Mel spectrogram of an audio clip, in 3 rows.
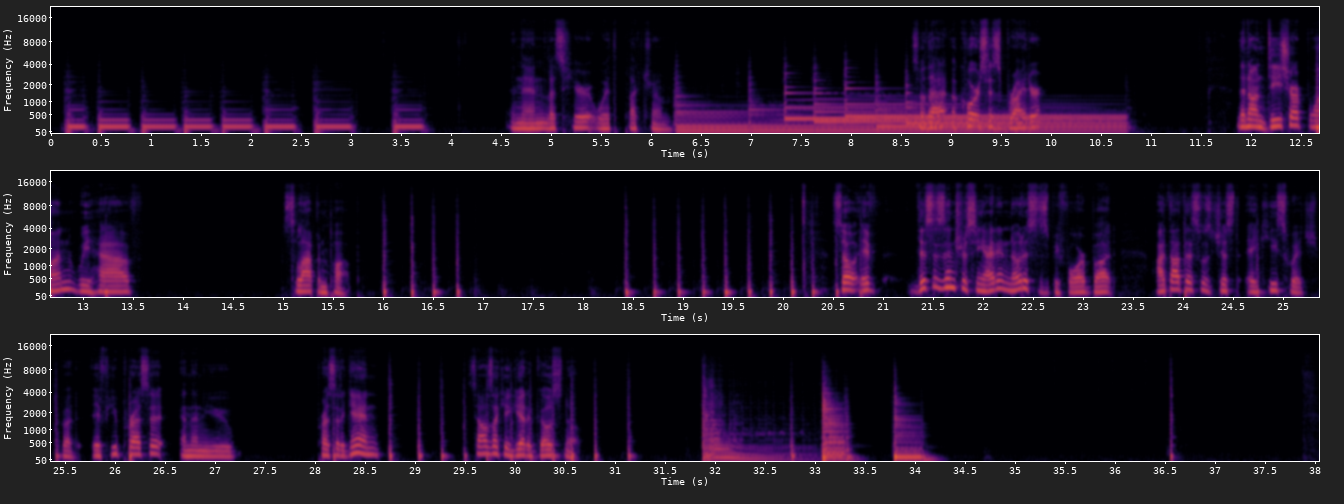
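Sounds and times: slapped bass notes: 0.1s - 3.8s, 6.2s - 10.8s, 31.8s - 34.3s.

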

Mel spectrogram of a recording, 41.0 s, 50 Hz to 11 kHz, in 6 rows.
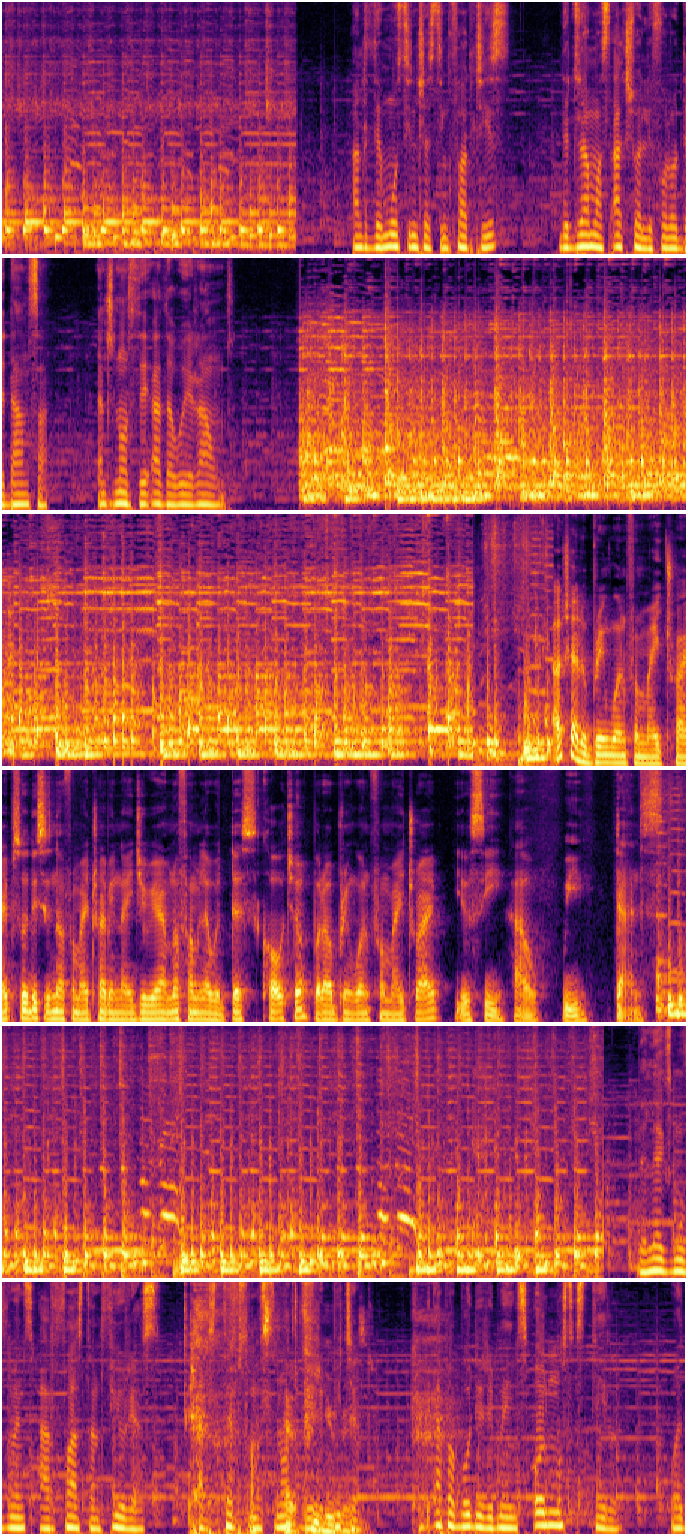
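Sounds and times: hand drums driving rhythm: 0.0s - 3.0s, 9.8s - 19.2s, 27.0s - 34.4s, 35.8s - 41.0s
held high tone: 36.0s - 38.5s.

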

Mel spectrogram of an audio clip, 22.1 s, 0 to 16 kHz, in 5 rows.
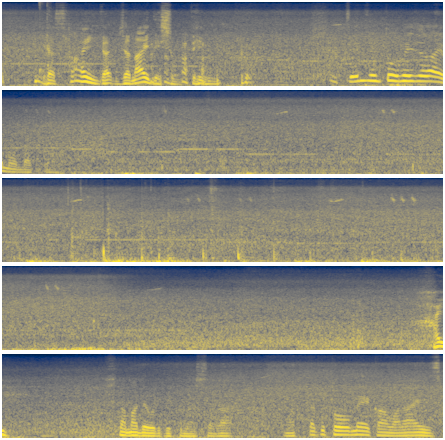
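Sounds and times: rushing water: 0.0s - 22.0s.

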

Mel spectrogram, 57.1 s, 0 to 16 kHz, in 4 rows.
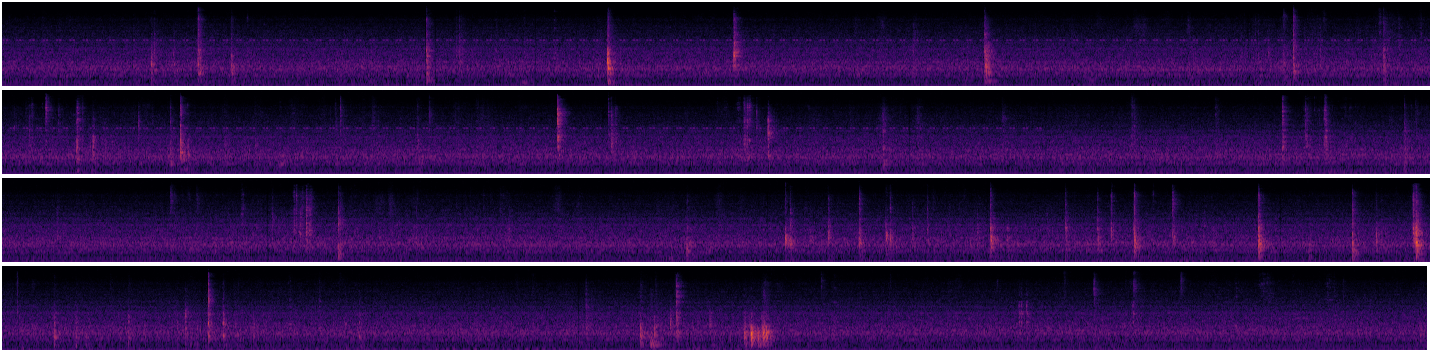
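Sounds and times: faint high whine: 0.0s - 57.0s
steady hiss and low hum: 0.0s - 57.0s.

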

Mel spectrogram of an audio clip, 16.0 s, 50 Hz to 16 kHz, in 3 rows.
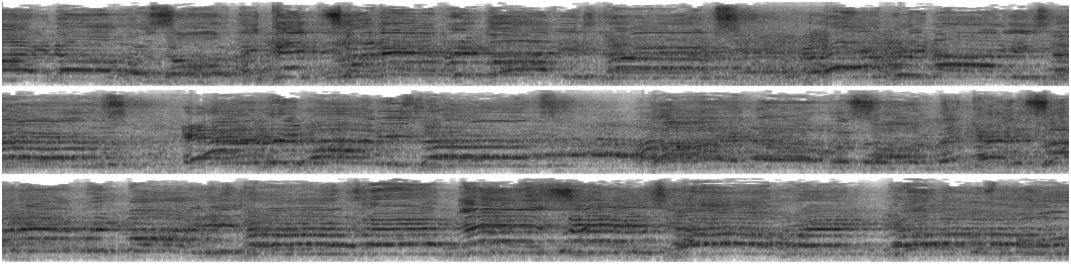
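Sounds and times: crowd singing together: 0.0s - 16.0s.

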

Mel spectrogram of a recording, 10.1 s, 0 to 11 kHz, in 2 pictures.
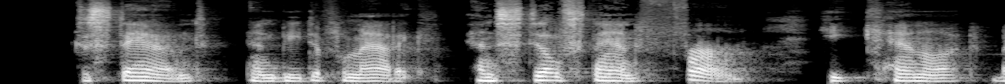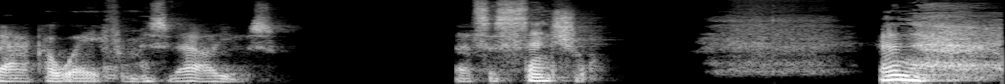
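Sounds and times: man speaking: 0.4s - 6.4s, 7.4s - 8.0s, 9.5s - 10.0s
man's breathy inhale: 8.6s - 10.0s.

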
